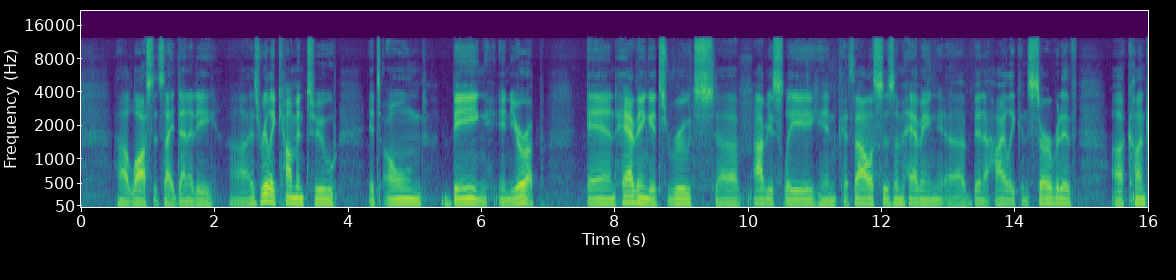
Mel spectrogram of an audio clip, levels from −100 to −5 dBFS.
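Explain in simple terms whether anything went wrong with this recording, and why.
Nothing went wrong with this recording: the speech came through an ordinary call connection using the Opus codec, which removes the very highest frequencies above 12 kHz as it normally does, and nothing in the signal stands out as a problem.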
